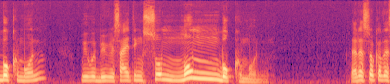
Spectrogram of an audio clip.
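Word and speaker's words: صُمٌّ بُكْمٌ: So the rule is we simply join the tanween to the small meme which is appearing on top of the small ba. So instead of reciting summun bukmun, we are now going to be reciting summum bukmun.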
